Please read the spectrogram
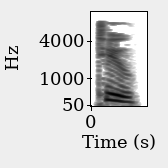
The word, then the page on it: tue: British English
